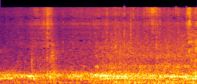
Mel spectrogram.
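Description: Domestic pigeons cooing steadily, a low, continuous warbling coo.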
